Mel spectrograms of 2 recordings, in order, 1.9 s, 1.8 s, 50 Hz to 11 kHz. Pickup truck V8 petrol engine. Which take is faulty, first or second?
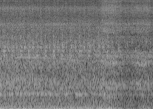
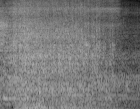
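second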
